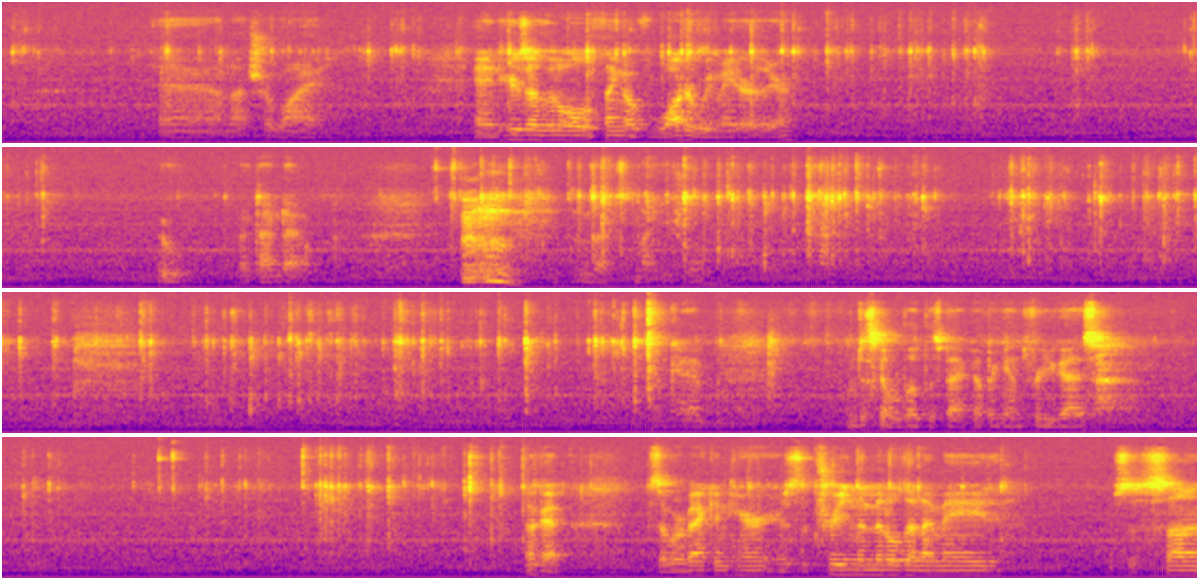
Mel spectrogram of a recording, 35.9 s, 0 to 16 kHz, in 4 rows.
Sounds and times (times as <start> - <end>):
Computer keyboard: 0.0 - 0.3, 2.7 - 3.2, 4.0 - 8.2, 8.8 - 9.4, 12.2 - 12.4, 13.2 - 18.4, 19.0 - 23.0, 27.0 - 30.8
Speech: 1.2 - 2.5, 3.5 - 5.9, 10.2 - 11.3, 12.5 - 14.4, 22.8 - 23.2, 24.3 - 26.4, 30.8 - 31.2, 31.8 - 34.5, 35.2 - 35.8.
